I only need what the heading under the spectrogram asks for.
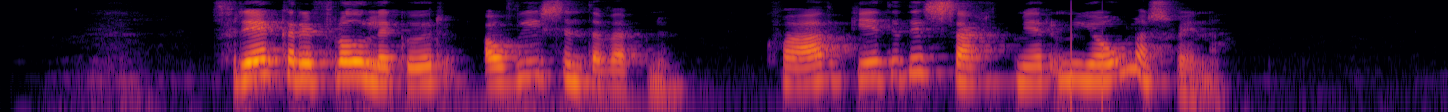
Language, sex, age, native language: Icelandic, female, 30-39, Icelandic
